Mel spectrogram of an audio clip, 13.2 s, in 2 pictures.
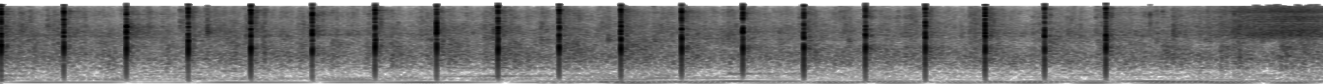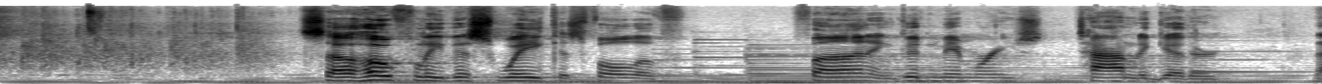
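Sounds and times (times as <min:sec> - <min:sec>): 
audience clapping hands: 0:00.0 - 0:08.5
speech: 0:08.2 - 0:10.1, 0:10.7 - 0:13.2.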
